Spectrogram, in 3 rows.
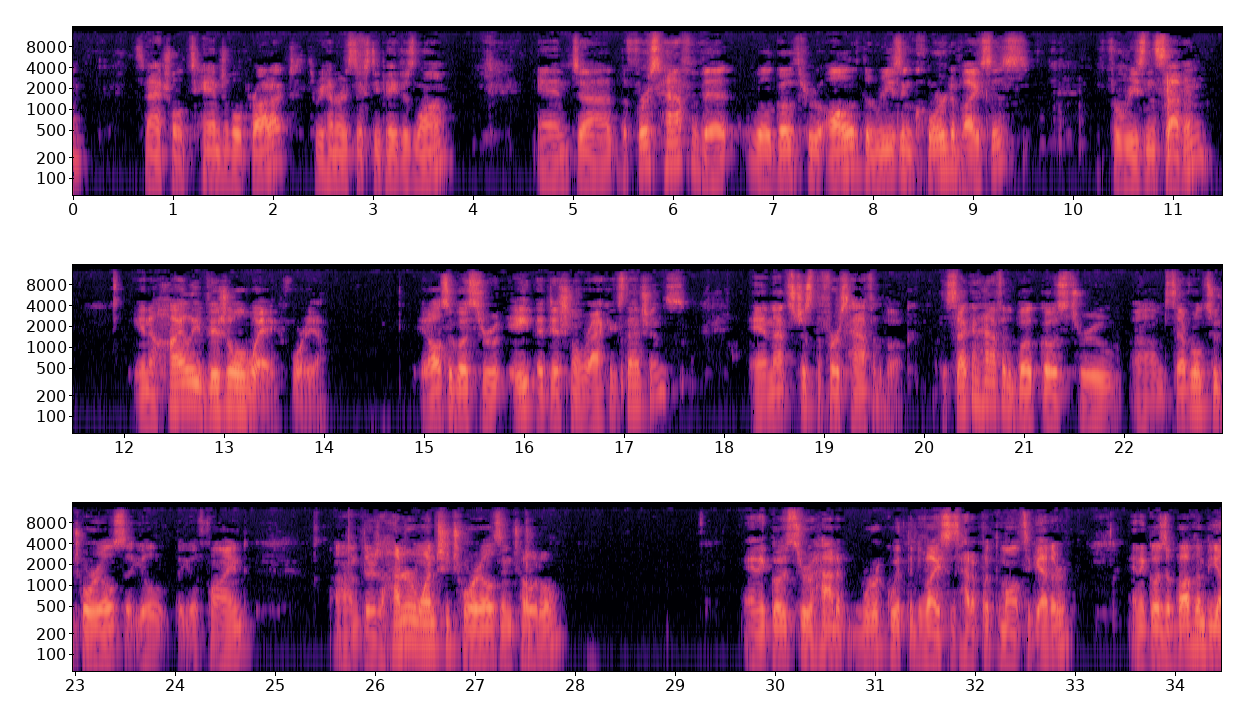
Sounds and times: Speech: 0.7 - 3.8, 4.7 - 9.6, 10.4 - 11.4, 12.0 - 14.1, 15.0 - 17.6, 18.3 - 24.8, 25.6 - 27.9, 29.7 - 33.0, 33.6 - 34.4.

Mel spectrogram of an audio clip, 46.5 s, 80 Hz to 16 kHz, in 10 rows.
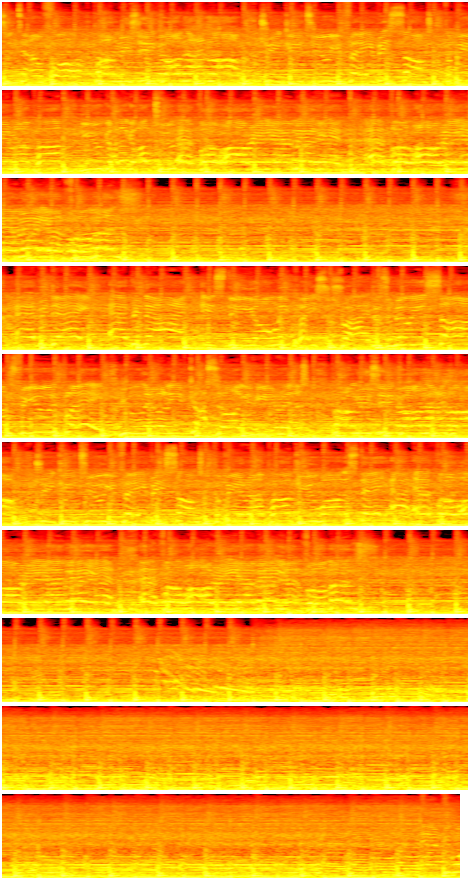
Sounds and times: Punk rock: 0.0 - 46.5.

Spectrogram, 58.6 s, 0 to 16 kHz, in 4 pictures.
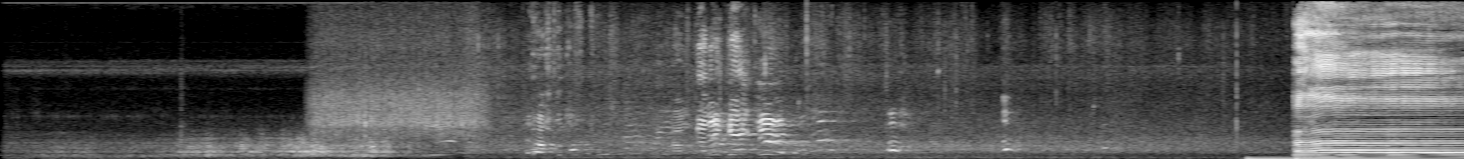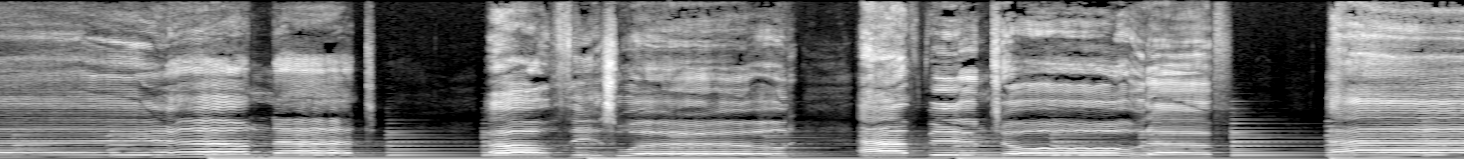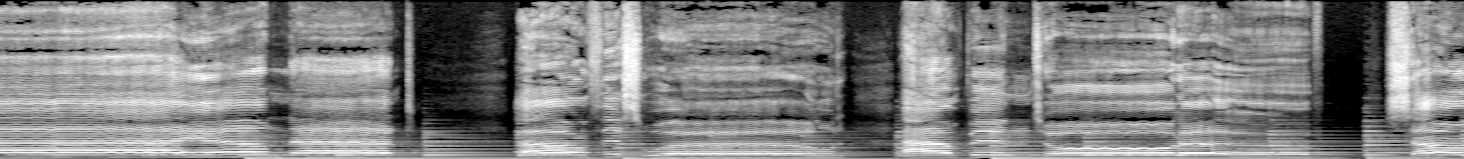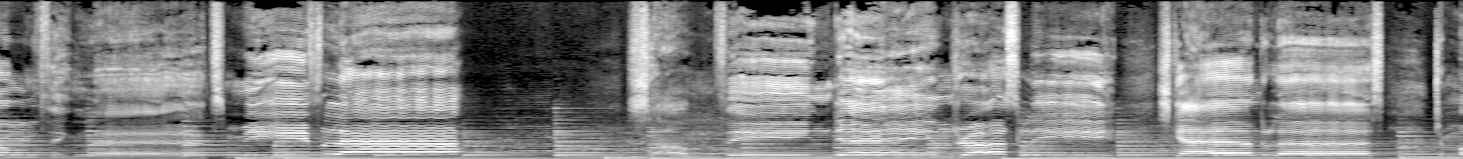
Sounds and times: Music: 12.9 - 31.0, 31.7 - 58.5.

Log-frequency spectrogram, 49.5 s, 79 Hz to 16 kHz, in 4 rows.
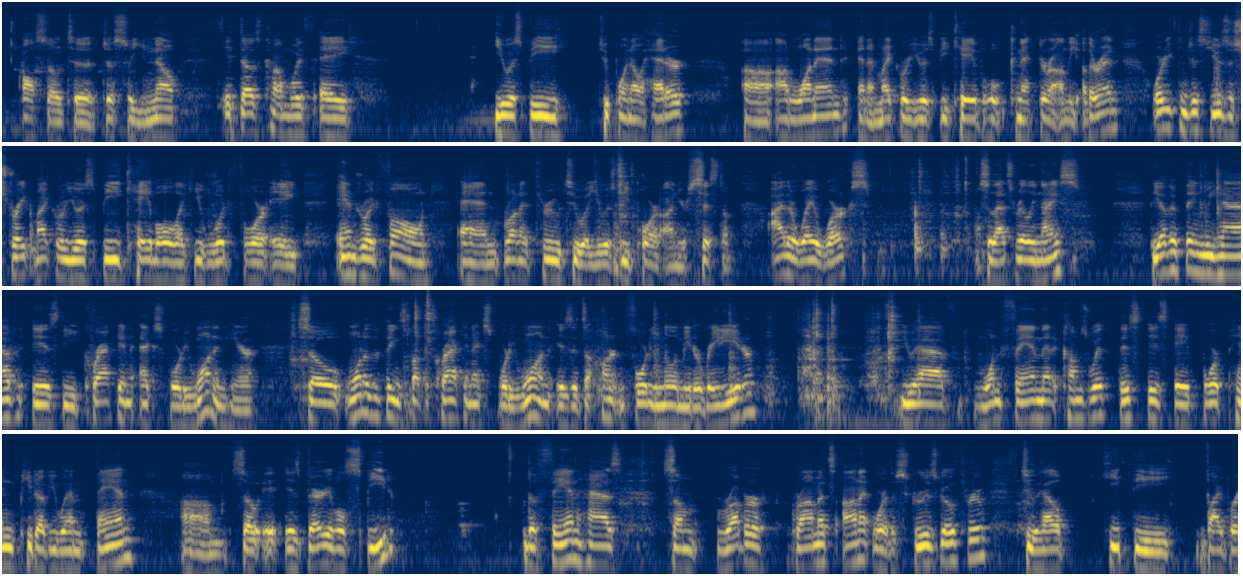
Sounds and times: Speech: 0.0 - 3.7, 4.7 - 21.2, 22.0 - 23.3, 23.9 - 32.4, 33.6 - 41.2, 42.2 - 49.5.

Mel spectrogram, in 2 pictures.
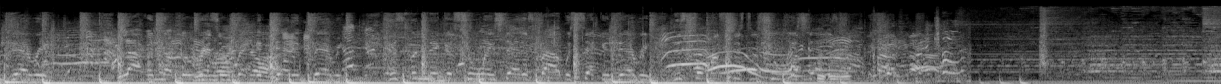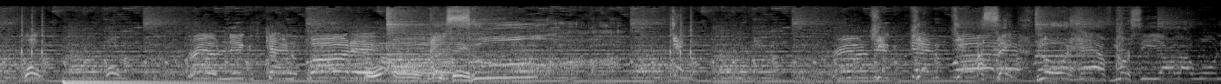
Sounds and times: Music: 0.0 - 24.4
Speech: 15.8 - 17.6.

